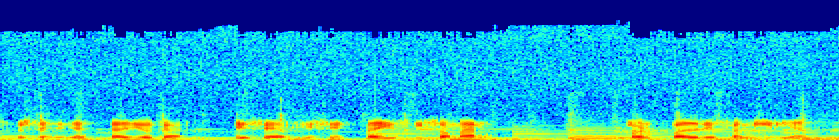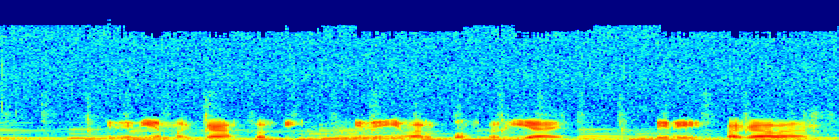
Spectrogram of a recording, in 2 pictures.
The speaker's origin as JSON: {"language": "Spanish", "town": "La Cisterna", "region": "Santiago Metropolitan Region", "country": "Chile", "said": "Soy de La Cisterna, no de Maipú."}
